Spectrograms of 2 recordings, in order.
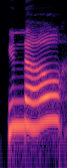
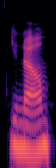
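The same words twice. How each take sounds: First: High, drawn-out rising "You know?"; playful questioning. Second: Said in the usual way. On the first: Pretend. Repeats phrase in raised questioning tune.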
